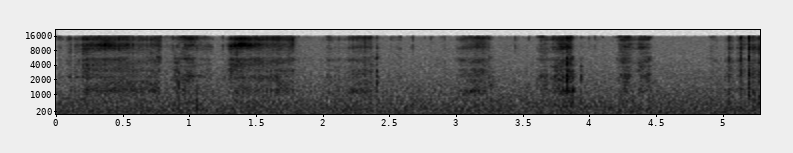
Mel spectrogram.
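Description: A metal knife blade shaves and carves flakes off a small, solid grey-white block of compressed baking soda held in bare fingers with long nails, and the flakes crumble into a pile. Soft, bright scraping and crisp rasping strokes come in short bursts with pauses between them. The strokes end in a few sharp crumbly ticks.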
